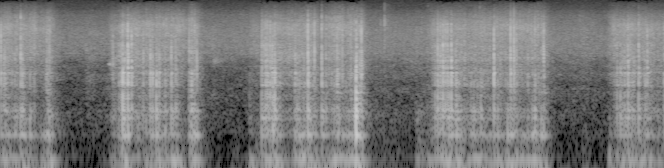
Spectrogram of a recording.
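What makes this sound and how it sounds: Fingertips and short nails scratch a flat, heart-shaped woven tapestry fabric coaster resting on a wooden table. Five bursts of dry, raspy, broadband scratching are separated by short quiet pauses, with a brief sharp tick near the end of the third burst.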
